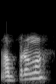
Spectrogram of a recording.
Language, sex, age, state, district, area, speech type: Tamil, female, 60+, Tamil Nadu, Krishnagiri, rural, conversation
